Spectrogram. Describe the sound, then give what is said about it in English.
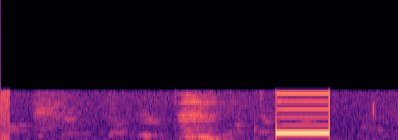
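A single loud, steady electronic tone, a voicemail recording beep, sounds for about half a second after brief, indistinct talk, then the line falls quiet. “If you would like to just leave a message, simply hang on the line and record the message after the beep.”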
